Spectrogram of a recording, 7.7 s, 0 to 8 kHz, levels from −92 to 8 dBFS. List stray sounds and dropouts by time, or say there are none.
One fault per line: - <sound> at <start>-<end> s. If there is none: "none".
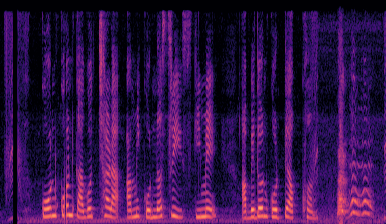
- dropout at 1.3-1.3 s
- bark at 6.7-7.5 s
